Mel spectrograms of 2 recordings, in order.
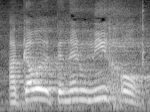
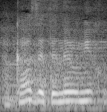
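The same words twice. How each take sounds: First: Loud, higher, elated statement; retold joyful announcement. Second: Higher-pitched question at normal volume; surprised echo question. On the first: New father telling his rabbi, loud retold joy. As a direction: proclaim the happy news with a big lift. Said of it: "con una sonrisa en la boca". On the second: Retold or imitated. Rabbi questioning the new father, retold surprise. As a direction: echo the news back in mild disbelief. Rabbi reacts to unexpected news.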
